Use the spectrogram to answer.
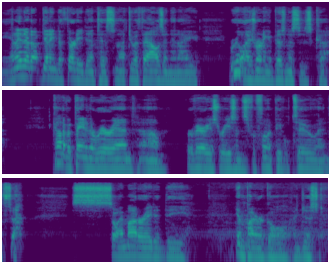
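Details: Adult man who stutters, describing silent blocks and forcing words out; stuttering.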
